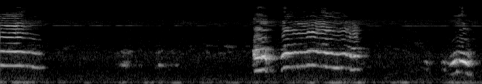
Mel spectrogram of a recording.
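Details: Endemic bird called koak kaok locally: a brief nasal note at the start, a quiet gap with soft notes, then a loud, long, wavering harmonic call of about one second, and a short final burst.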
